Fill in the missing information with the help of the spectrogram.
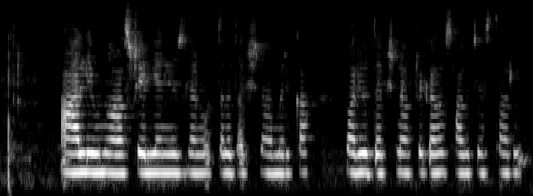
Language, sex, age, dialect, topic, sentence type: Telugu, female, 18-24, Southern, agriculture, statement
